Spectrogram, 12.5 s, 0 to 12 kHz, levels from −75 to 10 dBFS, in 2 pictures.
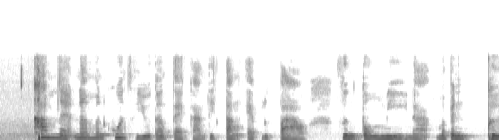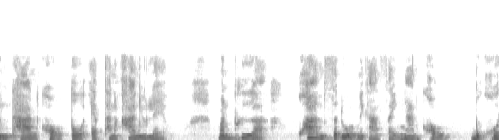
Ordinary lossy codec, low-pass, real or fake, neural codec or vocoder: none; 7.2 kHz; real; none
